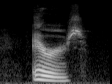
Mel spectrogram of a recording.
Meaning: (noun) plural of error; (verb) third-person singular simple present indicative of error
- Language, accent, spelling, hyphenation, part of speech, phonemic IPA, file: English, US, errors, er‧rors, noun / verb, /ˈɛɹɚz/, En-us-errors.ogg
